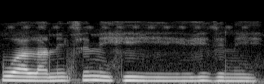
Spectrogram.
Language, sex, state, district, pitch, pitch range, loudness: Chakma, female, Tripura, Unakoti, 175 Hz, 165-180 Hz, -15 LUFS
